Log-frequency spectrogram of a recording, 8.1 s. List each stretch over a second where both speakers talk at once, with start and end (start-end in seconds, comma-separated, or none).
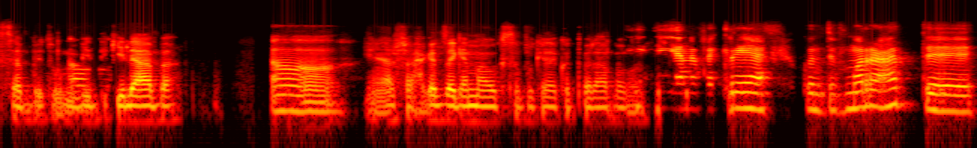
none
